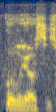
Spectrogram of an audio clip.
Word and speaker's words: Bugliosi: it's really it's it's his last name is spelled like there's a g like it's bugliosi although he always uh kept the G silent so anyhow thanks so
